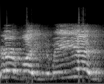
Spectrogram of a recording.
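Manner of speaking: yelling drill sergeant voice. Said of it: "you don't have to yell it".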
